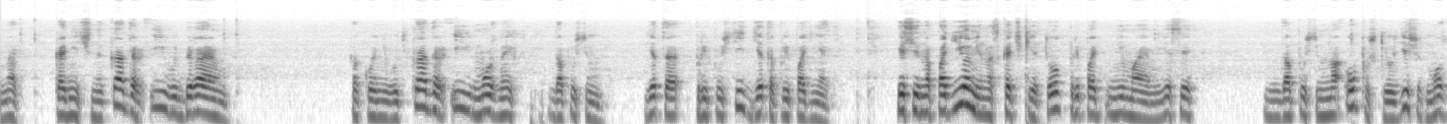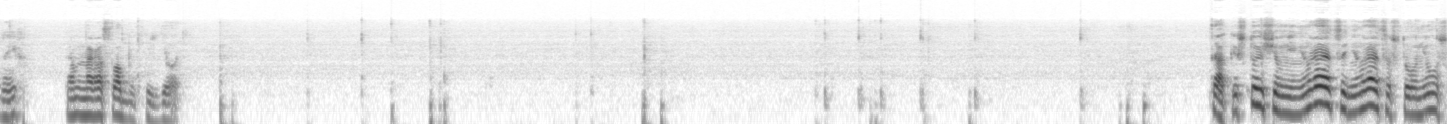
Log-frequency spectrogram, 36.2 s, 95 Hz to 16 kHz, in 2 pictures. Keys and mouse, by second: 2.9 click, 6.7 g, 12.9 i, 14.5-17.0 drag, 18.2 g, 20.9 i, 22.0-22.7 drag, 23.6 shift+d, 26.2 space, 28.5-29.0 middle drag, 29.2-29.7 shift+middle drag, 30.4-31.7 middle drag, 32.2 space, 33.3 click, 33.9 KP_3, 35.4 click, 35.9 shift+middle drag.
